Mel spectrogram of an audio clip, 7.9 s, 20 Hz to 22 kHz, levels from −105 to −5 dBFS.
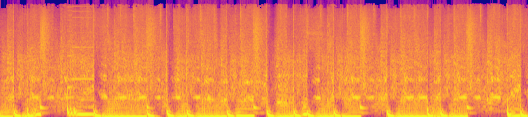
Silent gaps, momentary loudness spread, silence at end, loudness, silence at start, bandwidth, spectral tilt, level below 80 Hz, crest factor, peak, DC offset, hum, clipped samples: none; 2 LU; 0 s; -8 LUFS; 0 s; 19.5 kHz; -4 dB/octave; -8 dBFS; 6 dB; 0 dBFS; under 0.1%; none; 3%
